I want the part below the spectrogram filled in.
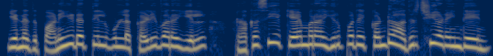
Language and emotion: Tamil, surprised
